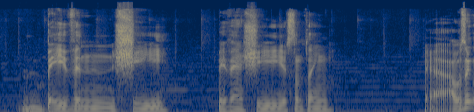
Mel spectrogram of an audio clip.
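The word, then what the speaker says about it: Baobhan Sith: Bavan Shi or something? Yeah, I wasn't going to, yeah, no. All I got were craft essences. Yeah, Bavan Shi, okay.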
